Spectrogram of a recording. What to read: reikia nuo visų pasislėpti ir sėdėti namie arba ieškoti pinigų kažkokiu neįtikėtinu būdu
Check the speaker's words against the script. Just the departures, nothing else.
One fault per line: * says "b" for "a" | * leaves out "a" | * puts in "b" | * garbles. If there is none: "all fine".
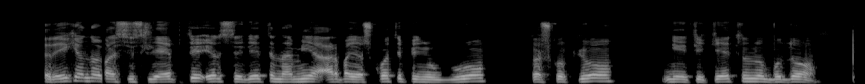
* leaves out "visų"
